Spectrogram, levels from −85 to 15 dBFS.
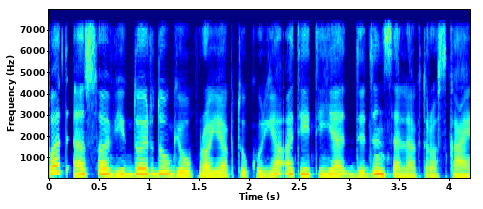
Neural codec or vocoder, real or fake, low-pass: none; real; 7.2 kHz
